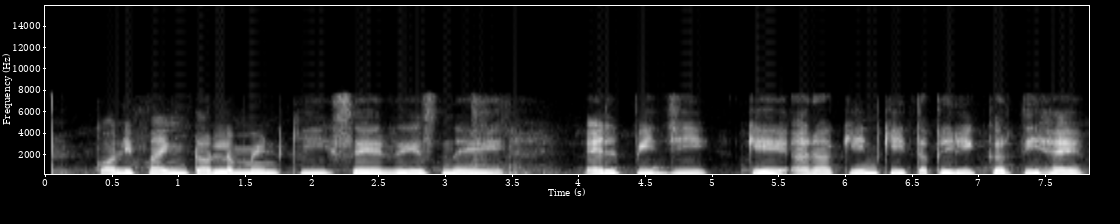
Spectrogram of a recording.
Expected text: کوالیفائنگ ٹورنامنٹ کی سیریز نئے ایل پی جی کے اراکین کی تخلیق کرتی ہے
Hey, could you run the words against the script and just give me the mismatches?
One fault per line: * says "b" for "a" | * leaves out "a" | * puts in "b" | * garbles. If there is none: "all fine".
all fine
